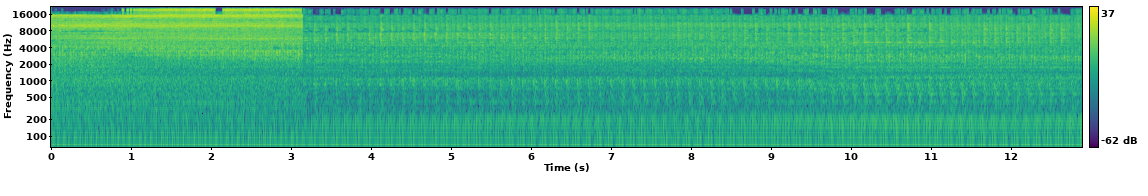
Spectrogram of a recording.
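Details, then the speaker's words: 1974 MGB four-cylinder parked 30 years, hot-wired and revived. Lumpy idle with a loose, tinny rattle riding the exhaust pulses at the back. Loose exhaust pipe rattle. "a little rattly back there there's something rattling I think yeah I think the top is loose yeah that's exhaust PP rattling"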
